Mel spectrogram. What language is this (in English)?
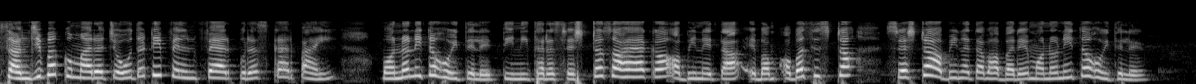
Odia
